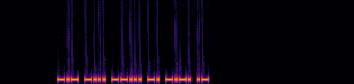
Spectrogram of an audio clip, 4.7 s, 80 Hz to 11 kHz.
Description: Morse code, heard as a keyed tone, about 37 wpm, 700 Hz. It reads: KB7NCA
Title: USA Call Signs - 6 Characters - Repeated 2x - 40wpm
